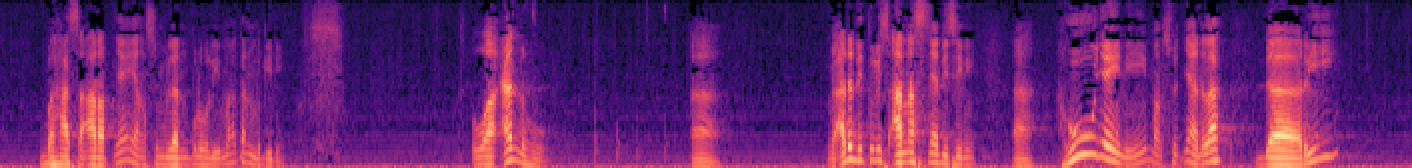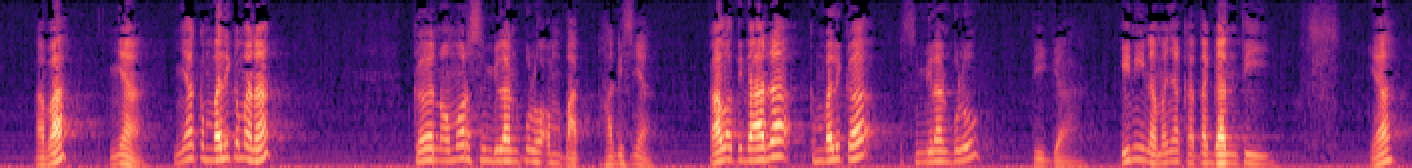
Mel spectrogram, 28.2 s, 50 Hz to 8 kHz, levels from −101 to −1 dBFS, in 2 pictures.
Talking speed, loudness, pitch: 85 wpm, -19 LUFS, 125 Hz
